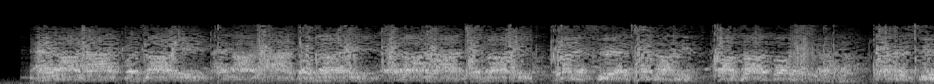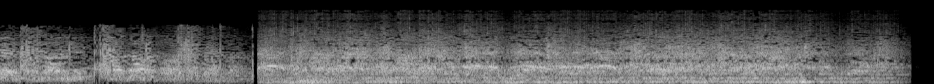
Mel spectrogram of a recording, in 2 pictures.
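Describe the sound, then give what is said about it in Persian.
Students at a protest rally on a Tehran university campus chanting slogans in unison, loud rhythmic bursts of massed voices separated by brief pauses, followed by a second, fuller stretch of continuous crowd chanting. “در دانشگاه تربیت معلم رجایی تهران هم دانشجویان شعار عدالت کجایی دادند. به چند صدای تجمع دانشجویان هم با هم گوش کنیم.”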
